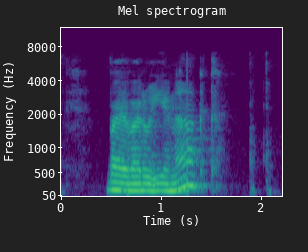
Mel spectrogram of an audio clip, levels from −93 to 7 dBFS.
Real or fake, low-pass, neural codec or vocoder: real; 7.2 kHz; none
